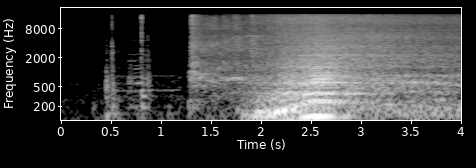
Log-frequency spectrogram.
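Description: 2018 Jaguar F-Type's 3.0-litre supercharged V6 being started: a couple of faint clicks, then the engine cranks, catches and flares in a loud rev before settling to a steady idle.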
